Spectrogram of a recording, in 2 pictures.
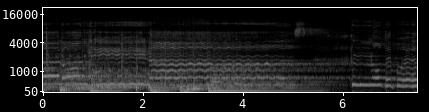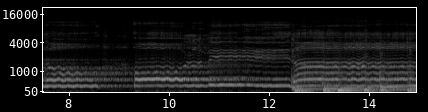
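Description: Recorded song: a singer holds long notes with wide vibrato over instrumental backing. The backing fades away about five seconds in, leaving the voice almost alone, then returns strongly near the end.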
